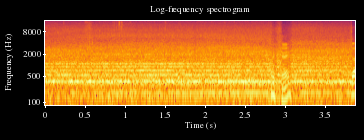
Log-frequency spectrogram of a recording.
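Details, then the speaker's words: Rover CityRover (Tata Indica) after a roughly 100-mile drive, temperature gauge still cold: the radiator cooling fan gives a constant, steady-pitch whirring hum that never cycles off. "I'm not sure it was doing that at the start of the journey. Why is the cooling fan running constantly?"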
